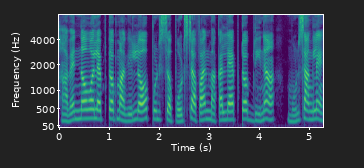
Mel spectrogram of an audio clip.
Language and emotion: Goan Konkani, sad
